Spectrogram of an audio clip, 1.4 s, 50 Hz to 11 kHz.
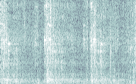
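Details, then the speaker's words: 1981 Ford Fiesta Mk1, 1.1L X-Flow engine, pulley bolts being removed: uneven metallic rattling and ticking chattering over low engine hum from a badly worn water pump bearing; water pump being replaced. "is one buggered water pump. It's a bloody good job he's getting it sorted."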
